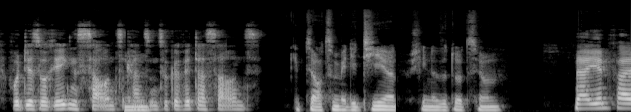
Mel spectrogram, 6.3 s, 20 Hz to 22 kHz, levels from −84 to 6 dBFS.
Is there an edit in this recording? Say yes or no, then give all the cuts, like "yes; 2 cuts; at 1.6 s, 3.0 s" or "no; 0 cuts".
yes; 2 cuts; at 1.2 s, 3.9 s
